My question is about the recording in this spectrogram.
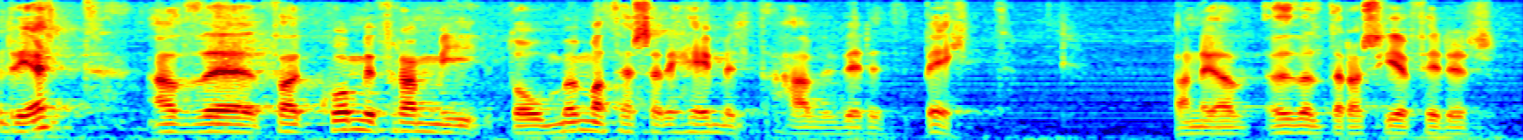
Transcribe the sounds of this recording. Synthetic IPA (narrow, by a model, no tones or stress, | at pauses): nrjɛht̪aðθaðkʰɔːmɪfɾamːit̪oːwmʏmaðθɛsːaɾɪɦeːjmɪlt̪havɪvɛːɾɪðpejht̪ | θanːɪɣaðœðvɛlt̪aɾʔasjɛfɪɾɪɾ̥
